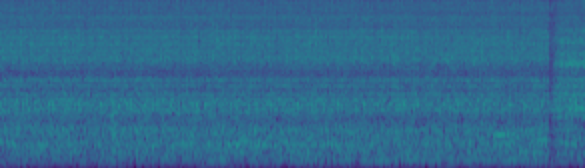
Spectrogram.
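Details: Car AC compressor at engine idle: rough, continuous snoring growl with gritty hiss on top, given as a sign of a failing (rusak) compressor; not confirmed.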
